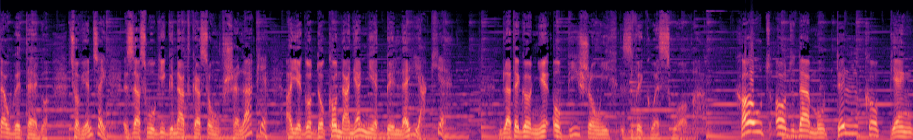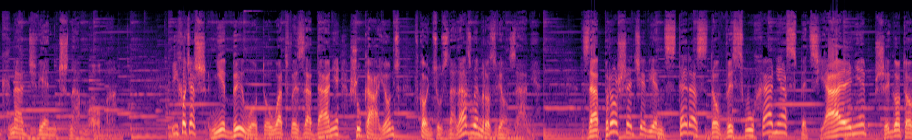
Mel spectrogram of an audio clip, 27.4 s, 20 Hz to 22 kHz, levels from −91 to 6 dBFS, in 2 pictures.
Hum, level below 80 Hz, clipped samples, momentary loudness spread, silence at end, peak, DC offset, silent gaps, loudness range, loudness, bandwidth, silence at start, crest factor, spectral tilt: none; -38 dBFS; under 0.1%; 15 LU; 0 s; 0 dBFS; under 0.1%; none; 4 LU; -17 LUFS; 16 kHz; 0 s; 16 dB; -5 dB/octave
